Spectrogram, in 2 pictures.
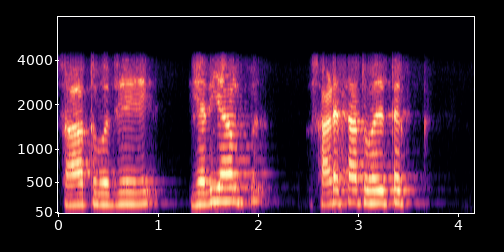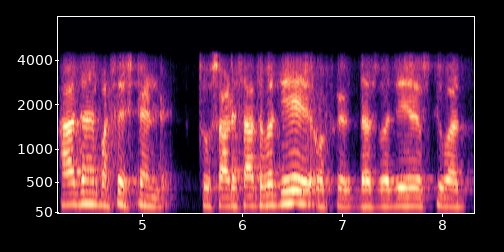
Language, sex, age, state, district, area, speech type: Hindi, male, 45-60, Rajasthan, Karauli, rural, conversation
